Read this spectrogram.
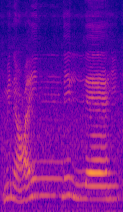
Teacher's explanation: اللہ کے لام کو باریک پڑھنا ہے کیونکہ دال کے نیچے زیر آ گئی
